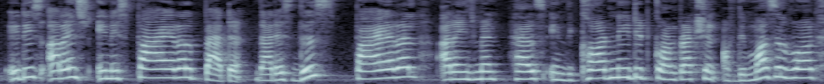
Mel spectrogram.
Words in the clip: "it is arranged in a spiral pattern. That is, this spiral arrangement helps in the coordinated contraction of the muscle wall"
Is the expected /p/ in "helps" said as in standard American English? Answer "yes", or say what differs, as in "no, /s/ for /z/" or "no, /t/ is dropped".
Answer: no, /p/ is dropped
